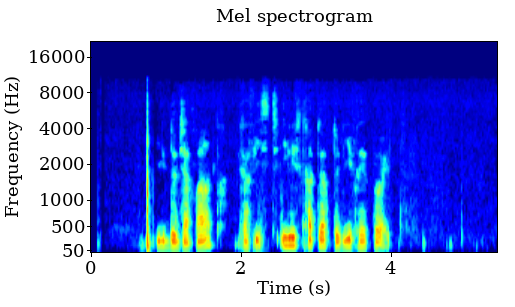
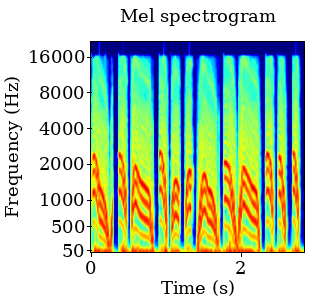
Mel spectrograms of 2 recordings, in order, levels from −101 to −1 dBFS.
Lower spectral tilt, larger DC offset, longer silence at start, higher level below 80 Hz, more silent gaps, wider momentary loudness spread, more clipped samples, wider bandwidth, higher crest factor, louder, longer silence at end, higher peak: first, -7.5 dB/octave vs -4.5 dB/octave; neither; first, 0.75 s vs 0 s; second, -64 dBFS vs -24 dBFS; neither; first, 10 LU vs 2 LU; neither; second, 9.2 kHz vs 16.5 kHz; first, 28 dB vs 10 dB; second, -30 LUFS vs -9 LUFS; first, 1.45 s vs 0.05 s; second, -4 dBFS vs 0 dBFS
